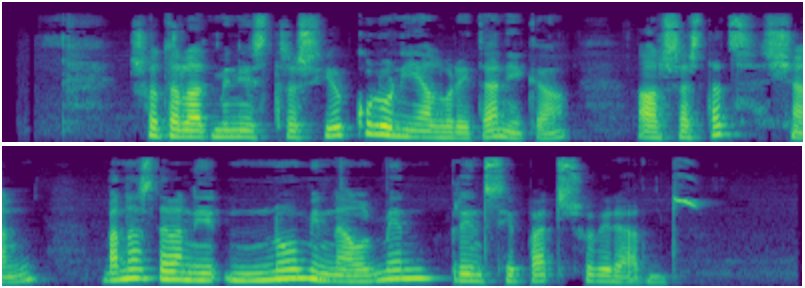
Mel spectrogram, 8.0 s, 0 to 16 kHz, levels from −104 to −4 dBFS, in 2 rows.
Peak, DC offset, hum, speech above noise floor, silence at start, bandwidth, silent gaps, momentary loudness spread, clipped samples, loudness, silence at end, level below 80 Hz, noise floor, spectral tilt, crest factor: -6 dBFS; under 0.1%; none; 41 dB; 0.3 s; 11.5 kHz; none; 9 LU; under 0.1%; -26 LUFS; 0.55 s; -76 dBFS; -66 dBFS; -4.5 dB/octave; 20 dB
